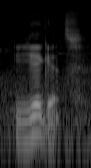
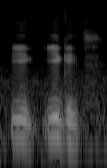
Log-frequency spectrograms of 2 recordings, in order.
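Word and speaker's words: Yiğit: in the US uh his name is yigit and it sounds like yeet yigit yigit yeet oh very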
